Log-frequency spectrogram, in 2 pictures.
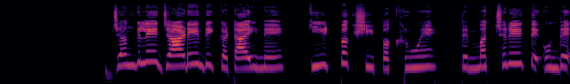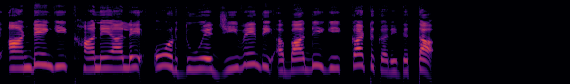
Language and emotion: Dogri, neutral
